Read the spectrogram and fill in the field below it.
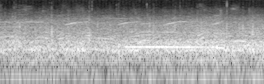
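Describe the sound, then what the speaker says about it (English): A large crowd at a SkyDome baseball game between the Yankees and Blue Jays, a steady distant roar and murmur under a broadcaster's voice, with faint whistles rising over it. "Very big crowd here at Sky Dome."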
